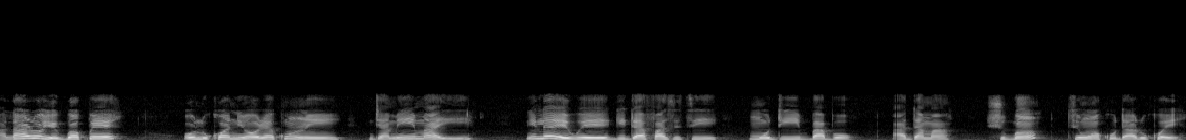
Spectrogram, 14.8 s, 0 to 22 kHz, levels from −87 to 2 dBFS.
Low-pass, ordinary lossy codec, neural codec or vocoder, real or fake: 7.2 kHz; none; none; real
